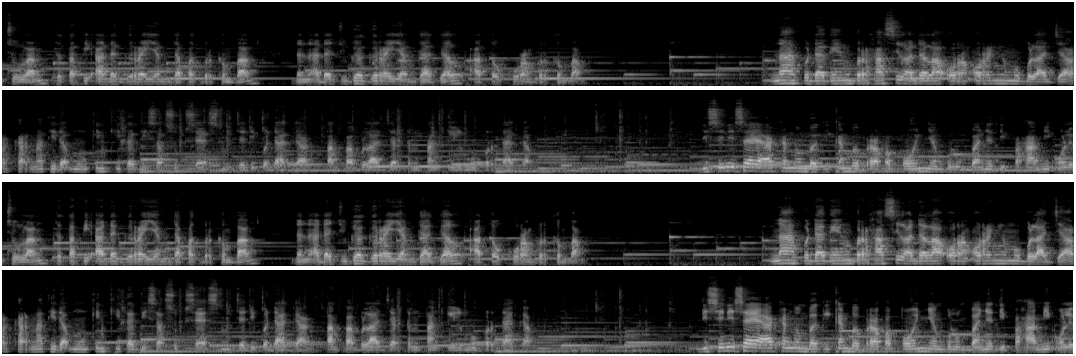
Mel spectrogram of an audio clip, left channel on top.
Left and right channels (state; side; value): normal; both; correlation 0.03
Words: tetapi ada gerai yang dapat berkembang, dan ada juga gerai yang gagal atau kurang berkembang. Nah, pedagang yang berhasil adalah orang-orang yang mau belajar, karena tidak mungkin kita bisa sukses menjadi pedagang tanpa belajar tentang ilmu berdagang. Di sini saya akan membagikan beberapa poin yang belum banyak dipahami oleh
